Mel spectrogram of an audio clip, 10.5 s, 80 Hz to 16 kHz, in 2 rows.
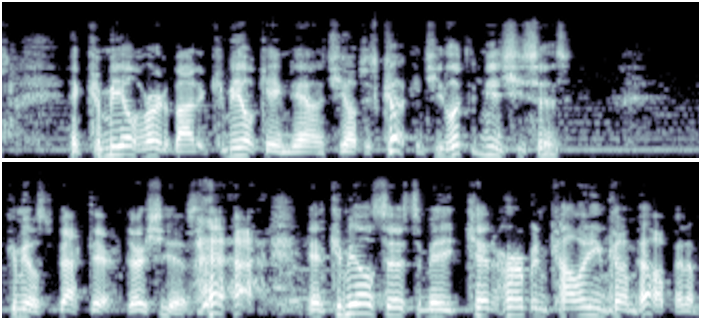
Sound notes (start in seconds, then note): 6.6 laughs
